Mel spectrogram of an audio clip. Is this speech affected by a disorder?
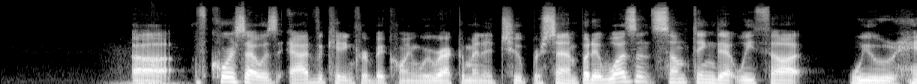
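No.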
